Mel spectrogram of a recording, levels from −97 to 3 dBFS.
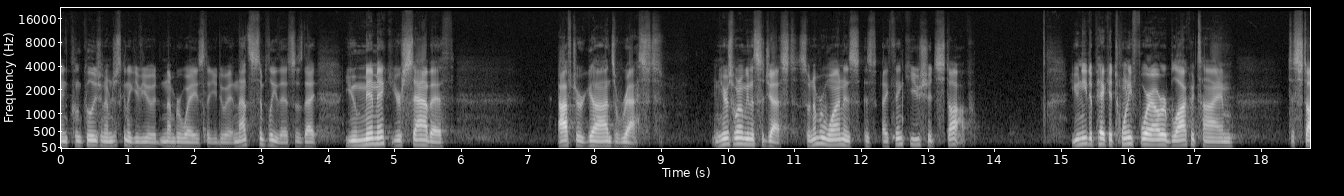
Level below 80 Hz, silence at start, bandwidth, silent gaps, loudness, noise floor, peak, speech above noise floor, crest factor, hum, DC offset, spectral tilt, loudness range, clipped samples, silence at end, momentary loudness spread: under -90 dBFS; 0 s; 19.5 kHz; none; -23 LUFS; -65 dBFS; -2 dBFS; 42 dB; 22 dB; none; under 0.1%; -4 dB/octave; 7 LU; under 0.1%; 0 s; 14 LU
